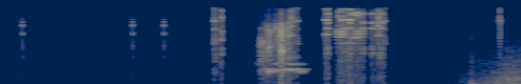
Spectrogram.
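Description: Menu beeps click in quick succession.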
